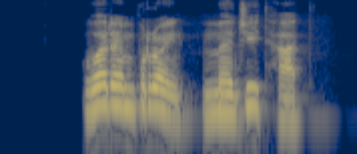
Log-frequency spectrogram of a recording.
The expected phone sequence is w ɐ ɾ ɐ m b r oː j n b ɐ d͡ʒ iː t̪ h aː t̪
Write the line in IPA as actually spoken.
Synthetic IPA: w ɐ ɾ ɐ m b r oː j n m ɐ d͡ʒ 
